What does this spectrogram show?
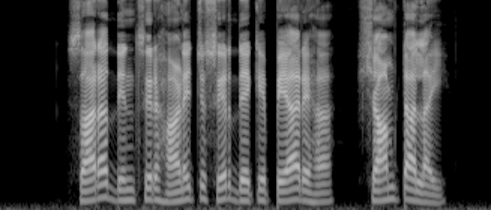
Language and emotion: Punjabi, neutral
